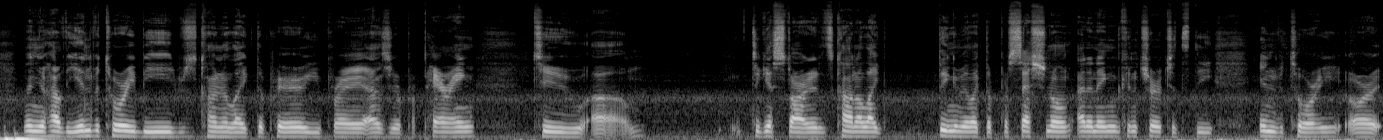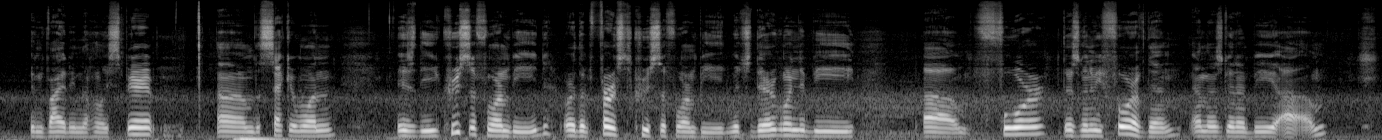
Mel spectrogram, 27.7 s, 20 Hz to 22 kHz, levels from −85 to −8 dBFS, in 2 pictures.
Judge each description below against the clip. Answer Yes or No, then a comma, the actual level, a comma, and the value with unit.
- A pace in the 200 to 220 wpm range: No, average, 165 wpm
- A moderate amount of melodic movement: No, narrow, 2.3 semitones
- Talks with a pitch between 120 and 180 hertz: Yes, low, 135 Hz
